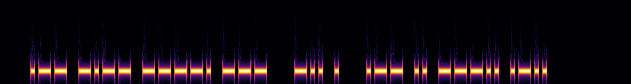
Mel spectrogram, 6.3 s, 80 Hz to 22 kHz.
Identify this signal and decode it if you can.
Morse code, heard as a keyed tone, about 30 wpm, 700 Hz. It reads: WY9O DE WI8L
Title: USA Callsign DE Callsign - 4 Characters - 30wpm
